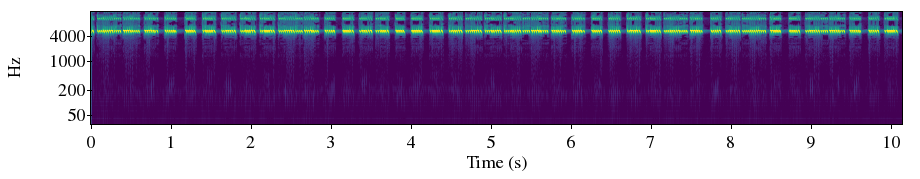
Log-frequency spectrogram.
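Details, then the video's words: Two crickets chirping close by, a loud high-pitched pulsed trill broken into rapid, slightly uneven chirps about four per second, with a fainter higher overtone and no other sounds. "Two Crickets Chirp Sounds"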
